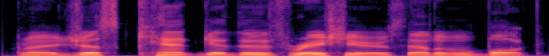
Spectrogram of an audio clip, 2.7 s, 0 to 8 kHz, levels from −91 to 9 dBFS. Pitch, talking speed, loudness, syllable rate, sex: 105 Hz, 240 wpm, -17 LUFS, 5.0 syllables/s, male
